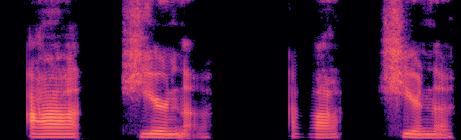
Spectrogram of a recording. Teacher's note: the T becomes silent with the Séimhiú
